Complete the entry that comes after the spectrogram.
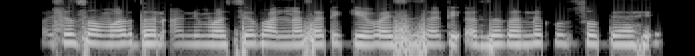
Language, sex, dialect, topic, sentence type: Marathi, female, Varhadi, agriculture, statement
